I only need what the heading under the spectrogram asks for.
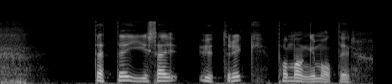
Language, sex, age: Norwegian, male, 27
